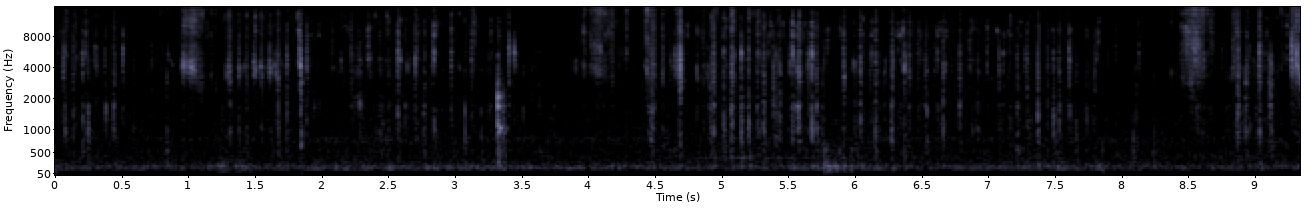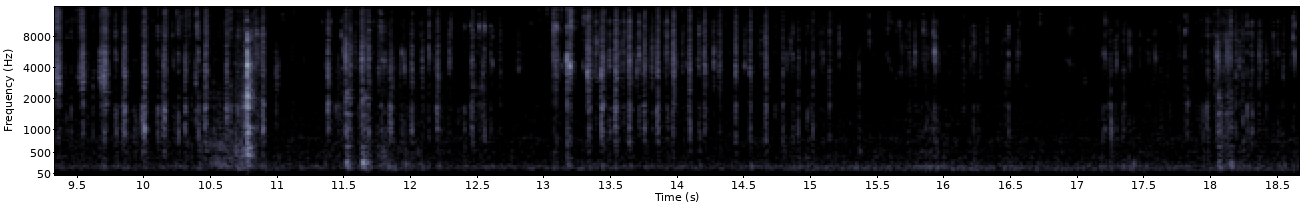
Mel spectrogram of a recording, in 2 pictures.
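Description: A woman chews crunchy fried food up close.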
